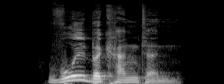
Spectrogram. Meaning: inflection of wohlbekannt: 1. strong genitive masculine/neuter singular 2. weak/mixed genitive/dative all-gender singular 3. strong/weak/mixed accusative masculine singular 4. strong dative plural
- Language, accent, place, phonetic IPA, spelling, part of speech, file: German, Germany, Berlin, [ˈvoːlbəˌkantn̩], wohlbekannten, adjective, De-wohlbekannten.ogg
